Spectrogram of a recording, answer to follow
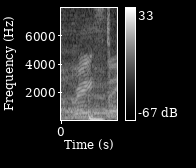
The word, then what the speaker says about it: Raysa: Raysa, correct? Raysa, All yes.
